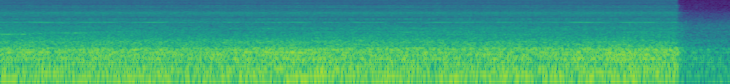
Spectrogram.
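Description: An airliner at pushback in a flight simulator game, with a loud, constant jet engine roar and whine that cuts off abruptly near the end, leaving a quieter hum.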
